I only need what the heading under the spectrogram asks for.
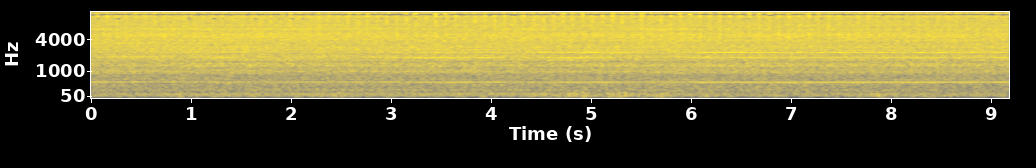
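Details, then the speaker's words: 2009 Range Rover Supercharged 4.2, engine idling: steady mid-pitched whine over smooth idle while a mechanic's stethoscope is used to locate it; owner first suspected supercharger, now believes alternator, not yet confirmed. "You basically take the end of the rod. And you tap it on parts of the engine that you're suspicious of. And it will amplify the noise. And it will help you pinpoint where your whine is coming from."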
